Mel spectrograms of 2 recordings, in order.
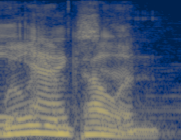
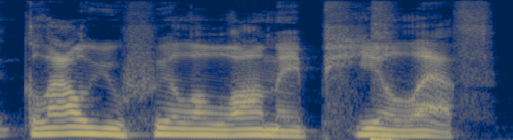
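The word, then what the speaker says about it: William Pellen: Well, at one point I referred to William Pelen, one of the creators of Hollow Knight, but I accidentally pronounced his name as Glouilame PLF, which yeah, that was a stupid mistake on my part.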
